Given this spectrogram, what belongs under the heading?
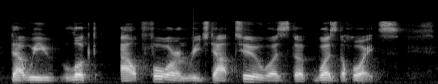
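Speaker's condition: No condition

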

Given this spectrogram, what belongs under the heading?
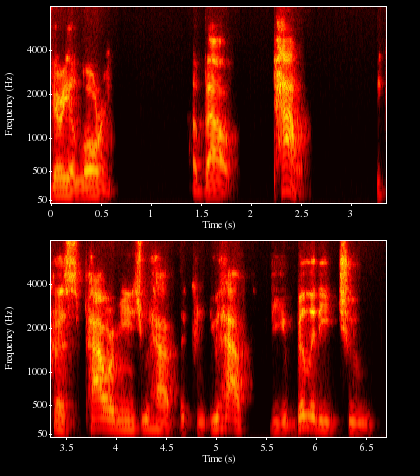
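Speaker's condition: No condition

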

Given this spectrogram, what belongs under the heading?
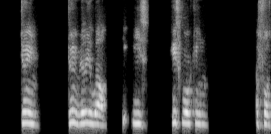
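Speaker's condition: Down syndrome; used cue cards when first presenting

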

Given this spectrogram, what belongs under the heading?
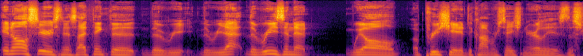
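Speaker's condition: No condition

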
